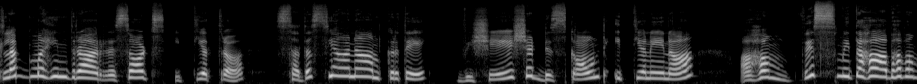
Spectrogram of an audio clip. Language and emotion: Sanskrit, surprised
